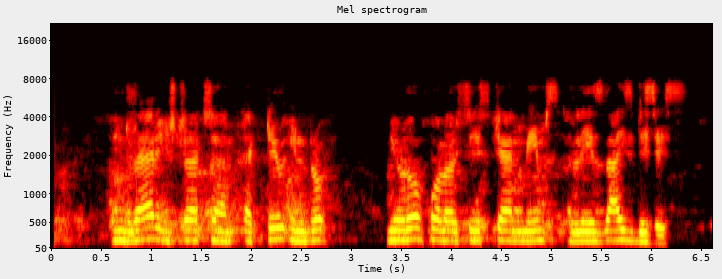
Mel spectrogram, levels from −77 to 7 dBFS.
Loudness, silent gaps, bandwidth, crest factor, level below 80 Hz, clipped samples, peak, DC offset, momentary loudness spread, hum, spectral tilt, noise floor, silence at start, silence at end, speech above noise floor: -15 LUFS; none; 8 kHz; 14 dB; -54 dBFS; under 0.1%; -2 dBFS; under 0.1%; 6 LU; none; -6 dB/octave; -55 dBFS; 0.05 s; 0.3 s; 40 dB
